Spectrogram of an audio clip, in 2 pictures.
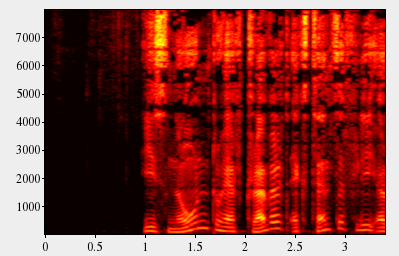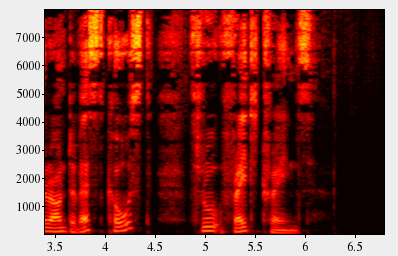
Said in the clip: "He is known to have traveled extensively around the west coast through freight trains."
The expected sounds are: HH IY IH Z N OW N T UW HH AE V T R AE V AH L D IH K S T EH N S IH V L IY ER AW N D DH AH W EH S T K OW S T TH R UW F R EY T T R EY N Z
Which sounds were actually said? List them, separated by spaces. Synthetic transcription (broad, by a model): HH IY IH Z N OW N T UW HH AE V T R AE V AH L D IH K S T EH N S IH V L IY ER AW N D DH AH W EH S T K OW S T TH R UW F R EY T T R EY N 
